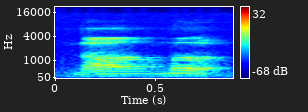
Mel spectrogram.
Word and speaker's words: Name: Guten Tag, mein Name, but Name, the ma is being extended into mein Name. That is the function of the e at the end.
